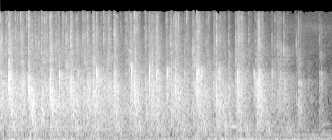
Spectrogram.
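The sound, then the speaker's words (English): A crowd applauds steadily, giving the Lord a hand clap, many hands clapping in a dense, overlapping patter that holds for several seconds before starting to thin and fade toward the end. “If you did, give the Lord a hand clap.”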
